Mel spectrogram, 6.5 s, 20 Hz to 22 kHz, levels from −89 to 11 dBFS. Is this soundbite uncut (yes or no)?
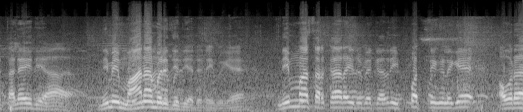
no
